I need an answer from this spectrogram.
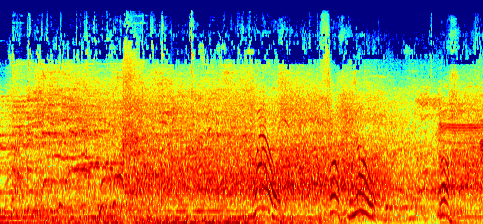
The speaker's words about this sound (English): All right, you heard the crowd cheering for him, the support as he walked off, but we could both also feel and hear the collective gasp when he was underneath that bull.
